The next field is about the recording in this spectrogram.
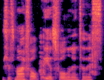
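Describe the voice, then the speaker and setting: A woman acting a centuries-old witch in an audio drama, firm but caring, speaking earnestly in formal, measured phrases. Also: on the low side, level tone, vocal fry, a little mellow, a little hiss or hum. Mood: remorseful.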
